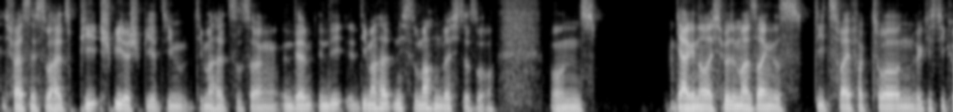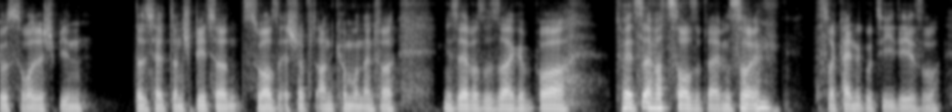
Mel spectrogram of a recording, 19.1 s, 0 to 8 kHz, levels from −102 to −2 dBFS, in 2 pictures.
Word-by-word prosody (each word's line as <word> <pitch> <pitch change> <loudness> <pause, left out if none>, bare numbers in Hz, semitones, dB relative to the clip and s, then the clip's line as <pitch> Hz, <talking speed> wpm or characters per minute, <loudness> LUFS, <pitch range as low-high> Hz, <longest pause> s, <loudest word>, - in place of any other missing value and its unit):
ich - - -11
weiß 100 -1 +3
nicht, 95 - -1
so 95 -1 +1
halt 90 0 +1
Spi 115 +10 -2
Spiele 115 -7 +2
spielt, 90 0 -7
die - - -4
m 95 +6 -6
die - - -11
man 95 0 0
halt 95 -1 -2
sozusagen, 95 -1 -5
in 100 -1 -3
der 105 0 +2
in 105 0 0
die 120 +2 -2
die 110 0 -3
man 110 +1 +2
halt 120 0 +1
nicht 115 -2 -2
so 105 - -4
machen 110 -2 +1
möchte 100 -5 -3
so. 100 +1 -10 0.5
Und 90 +1 -2 0.8
ja, 90 - +7
genau, 95 -1 +5
ich 95 - 0
würde 105 -2 +4
mal 95 -1 +4
sagen, 100 0 +3
dass 95 -1 -4
die 100 - -2
2 95 0 +1
Faktoren 100 -1 0
wirklich 95 +1 -5
die - - -10
größte 100 -1 -3
Rolle 95 +1 +1
spielen, 100 0 -5 0.4
dass 95 -2 +1
ich - - -7
halt 95 -1 0
dann 95 -1 +1
später 105 0 0
zu 100 - -1
Hause 100 +1 +2
erschöpft 100 +1 -3
ankomme 100 0 -2
und 95 -1 -2
einfach 100 +1 -1 0.4
mir 100 - -2
selber 100 -1 +3
so 100 -1 -4
sage: 100 0 +1
„Boah, 105 -1 +3 0.5
du 130 - +2
hättest 125 - +7
einfach 130 0 +7
zu 125 -2 +4
Hause 100 -3 +2
bleiben 100 0 -1
sollen.“ 115 +6 +4 0.4
Das - - -13
war 95 - 0
keine 105 +1 0
gute 100 -1 -6
Idee, 90 -1 -3
so. 95 +2 -8
100 Hz, 225 wpm, -25 LUFS, 95-105 Hz, 0.8 s, ja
